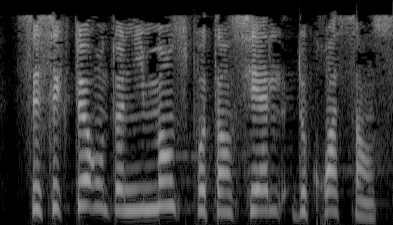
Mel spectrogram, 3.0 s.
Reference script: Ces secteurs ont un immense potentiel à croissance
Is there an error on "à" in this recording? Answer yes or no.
yes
